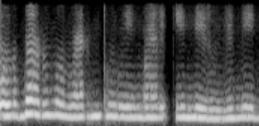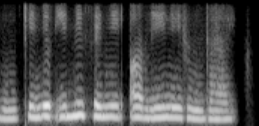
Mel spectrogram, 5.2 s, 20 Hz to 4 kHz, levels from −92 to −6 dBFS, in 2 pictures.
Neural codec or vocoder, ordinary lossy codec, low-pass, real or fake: codec, 16 kHz, 0.5 kbps, FreqCodec, smaller model; none; 3.6 kHz; fake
